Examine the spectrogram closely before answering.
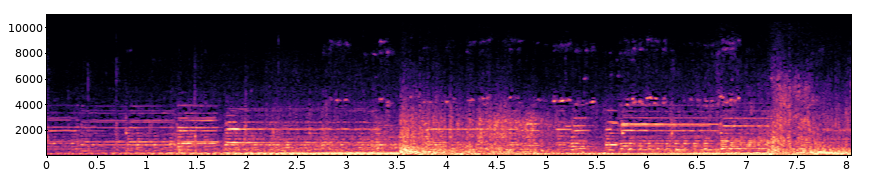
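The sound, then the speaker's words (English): Heavy-gauge tank cannon shots as three tanks crawl past a burning rail depot: a couple of deep booming blasts break over a steady, droning tonal background. “Oddball's tank pulls forward and rotates its heavy-gauge cannon straight ahead. The other two tanks follow. As all three crawl past the depot's flaming buildings and wreckage, they deliver a couple of more shots.”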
